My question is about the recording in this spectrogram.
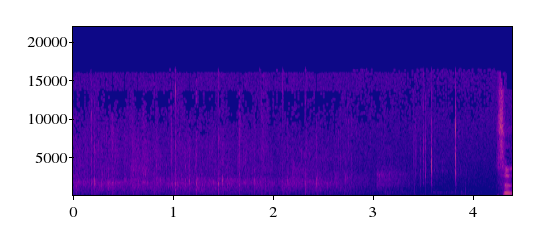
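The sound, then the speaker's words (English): Audience applause for three men invited up to help the speaker illustrate a point, with rapid, overlapping claps that taper off after about three seconds, followed by a few scattered sounds and a short loud burst at the end. “Can we give them a hand clap real quick?”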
